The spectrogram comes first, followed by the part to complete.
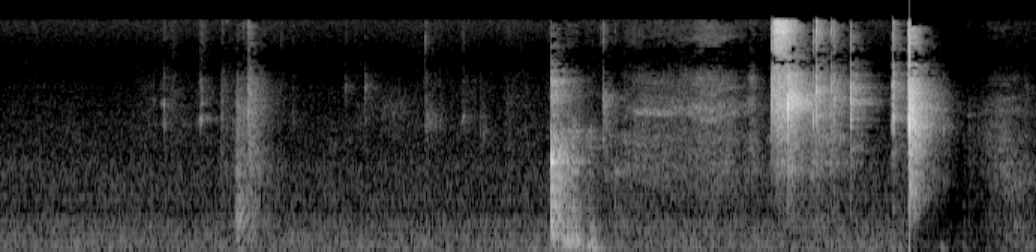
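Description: An aluminium Coca-Cola can being opened: sharp clicks of the pull tab and a short fizzy burst in the last two seconds. A single loud thump comes about halfway through.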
